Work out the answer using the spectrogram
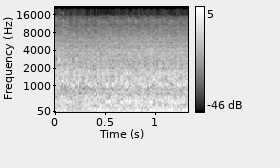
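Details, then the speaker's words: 2000 Ford 7.3 diesel just after oil cooler seal replacement: even idle with light clatter over steady low rumble, no misses; no oil pouring out as before, though a separate leak appeared after about 10 minutes. "Okay, we got it running. So far it looks good. Normally when I first started up, it was just pouring out oil."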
